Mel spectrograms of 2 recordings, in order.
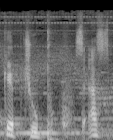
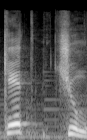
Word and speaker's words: Ketchum: ¿Es Ketchum o Ketchup? ¿Asketchum? Ok, al parecer es Asketchum. Ketchum con M.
